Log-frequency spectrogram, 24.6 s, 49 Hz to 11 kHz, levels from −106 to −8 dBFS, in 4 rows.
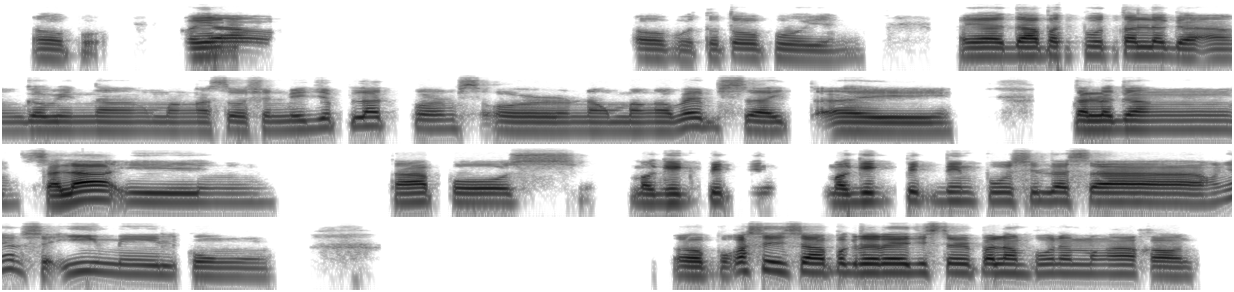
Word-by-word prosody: Opo. 135 -2 -11 0.4
Kaya 155 +2 +2
nga 160 -1 -4 1.8
Opo, 135 -3 -8
totoo 140 +1 -7
po 135 -3 -8
yun. 120 +2 -17 0.5
Kaya 155 0 +2
dapat 160 0 +3
po 165 +1 -6
talaga 160 -3 -1
ang 135 0 -10
gawin 145 0 -6
ng 140 0 -9
mga 135 0 -10
social 145 +1 -8
media 155 +5 -7
platforms 165 -6 -5
or 140 -1 -6
ng 140 -1 -8
mga 140 0 -7
website, 155 -5 -2 0.2
ay, 135 -1 -1 0.6
talagang 155 0 +2 0.4
salain. 155 0 +4 0.6
Tapos, 155 -1 -1 0.3
maghigpit 150 +2 0
din 160 0 -16 0.2
maghigpit 165 +3 +1
din 175 -1 -4
po 170 -1 -5
sila 170 +1 -2
sa 165 0 +4 0.5
kunyari 225 +10 -10
sa - - -9
email 185 -4 -6
kung 145 -2 -8 2.0
Opo, 150 +1 +1
kasi 220 0 +3
sa 195 -1 +6
pagre-register 190 0 +5
pa 190 - +4
lang 190 -1 +3
po 185 +1 -6
ng 185 - -2
mga 180 -1 -2
account. 150 -2 -1
155 Hz, 115 wpm, -24 LUFS, 140-170 Hz, 2.0 s, sa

